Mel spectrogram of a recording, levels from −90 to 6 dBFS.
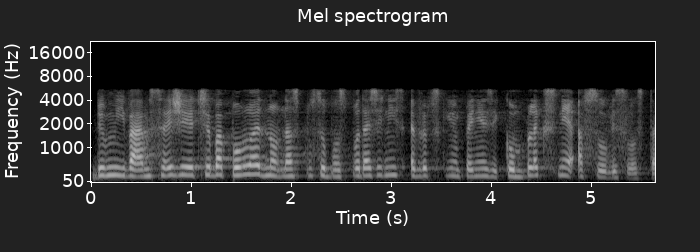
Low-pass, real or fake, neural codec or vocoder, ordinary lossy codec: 5.4 kHz; fake; codec, 16 kHz, 0.9 kbps, LongCat-Audio-Codec; none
